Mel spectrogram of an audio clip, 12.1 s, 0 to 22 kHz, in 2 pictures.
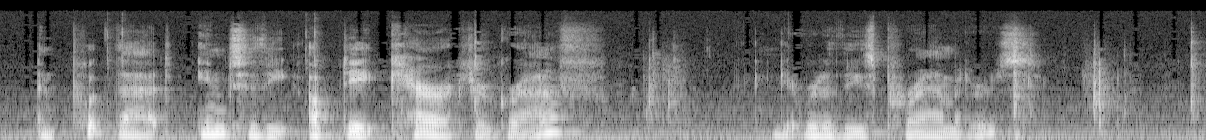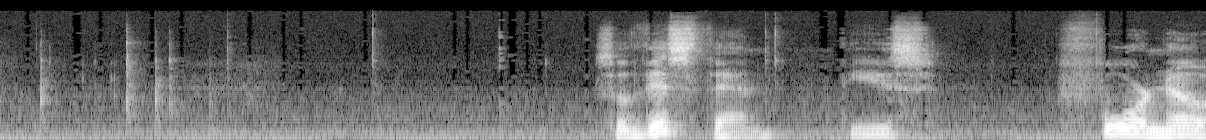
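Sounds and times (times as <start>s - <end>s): keyboard and mouse clicks: 5.1s - 7.3s.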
